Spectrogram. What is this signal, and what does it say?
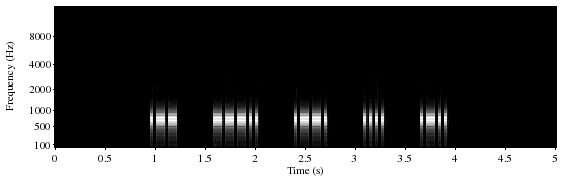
Morse code, heard as a keyed tone, about 40 wpm, spaced as for 19 wpm, 700 Hz. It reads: W8PHL
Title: USA Call Signs - 5 Characters - 4x Character Spacing - 40wpm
